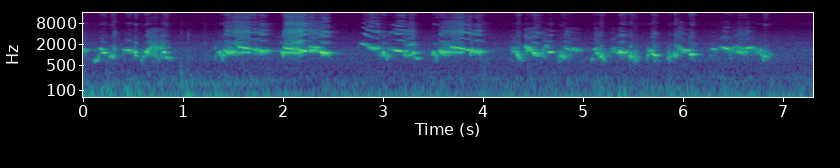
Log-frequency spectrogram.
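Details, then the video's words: Talking Australian magpie warbles a run of rich, mid-pitched phrases, some fluty and some gurgling, in bursts about a second apart, mimicking other birds. "Australian Magpie Sings and Mimics Birds"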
